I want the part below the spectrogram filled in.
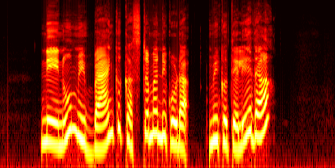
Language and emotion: Telugu, disgusted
